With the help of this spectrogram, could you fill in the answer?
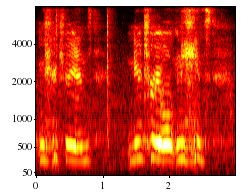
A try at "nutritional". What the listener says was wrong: You said nutrial needs. That's not a word. It's nutritional. Nutritional, can you say it?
